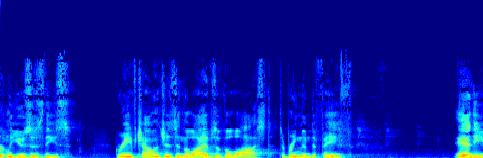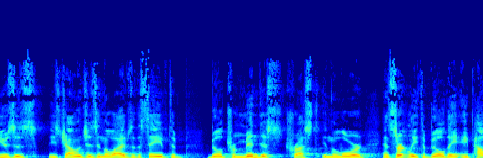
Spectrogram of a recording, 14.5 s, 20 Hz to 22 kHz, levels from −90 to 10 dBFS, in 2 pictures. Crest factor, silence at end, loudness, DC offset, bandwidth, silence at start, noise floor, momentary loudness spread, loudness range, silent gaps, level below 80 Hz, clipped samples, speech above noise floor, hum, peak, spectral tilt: 18 dB; 0 s; -27 LUFS; under 0.1%; 14 kHz; 0 s; -69 dBFS; 10 LU; 4 LU; none; -70 dBFS; under 0.1%; 43 dB; none; -10 dBFS; -7 dB/octave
